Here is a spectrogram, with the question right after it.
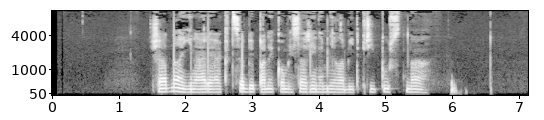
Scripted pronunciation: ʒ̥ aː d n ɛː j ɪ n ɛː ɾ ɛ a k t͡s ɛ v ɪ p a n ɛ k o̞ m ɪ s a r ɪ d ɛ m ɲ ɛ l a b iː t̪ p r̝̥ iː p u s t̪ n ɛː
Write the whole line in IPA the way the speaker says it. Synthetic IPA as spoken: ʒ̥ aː d n aː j ɪ n aː ɾ ɛ a k t͡s ɛ b ɪ p a n ɛ k o̞ m ɪ s a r ɪ n ɛ m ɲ ɛ l a b iː t̪ p r̝̥ iː p u s t̪ n aː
